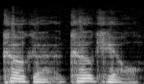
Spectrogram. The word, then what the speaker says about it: Coquille: It sounds like Coke Hill. Okay, Coke Hill, when you pronounce it.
